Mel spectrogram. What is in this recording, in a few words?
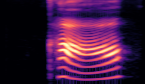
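"kao3", Mandarin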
